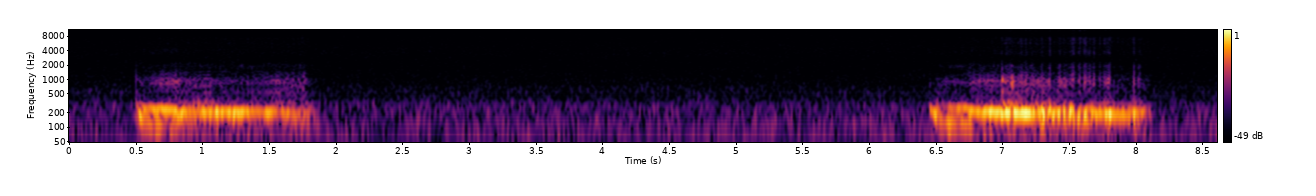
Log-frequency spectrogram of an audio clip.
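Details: Sleeping Chihuahua, described as a little puppy, gives two long, low, buzzing snores with quiet pauses, about ten breaths a minute; ordinary snoring.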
